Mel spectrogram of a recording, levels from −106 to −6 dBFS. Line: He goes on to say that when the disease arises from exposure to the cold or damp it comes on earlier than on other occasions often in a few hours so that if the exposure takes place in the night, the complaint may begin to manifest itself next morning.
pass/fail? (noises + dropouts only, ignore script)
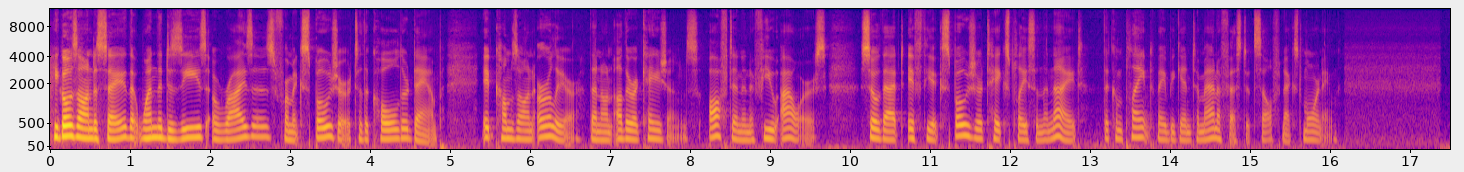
pass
